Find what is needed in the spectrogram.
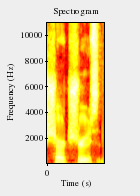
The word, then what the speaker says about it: chartreuse: Our next word is chartreuse, or you could make that S sound as Z, chartreuse. I shall say chartreuse. This one is spelled weird to me. It is C-H-A-R-T-R-E-U-S-E, chartreuse.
